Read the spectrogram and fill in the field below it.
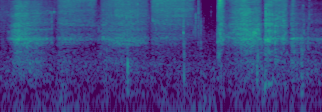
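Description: A young man speaks quietly.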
